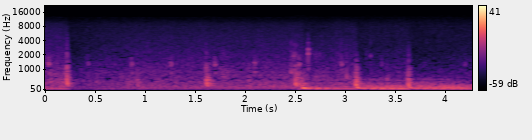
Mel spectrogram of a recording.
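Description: A low, steady droning hum that drops away about a quarter-second in and comes back about two and a half seconds in. About five sharp knocks land at uneven intervals over it.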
